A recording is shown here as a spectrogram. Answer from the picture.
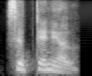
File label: "septennial", Indian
